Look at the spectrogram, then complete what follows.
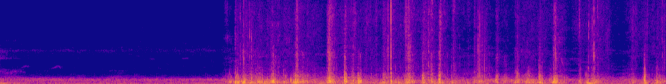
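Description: Footsteps crunching and rustling through dry leaves and brush, starting about two seconds in and going on in an irregular run of crackles.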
